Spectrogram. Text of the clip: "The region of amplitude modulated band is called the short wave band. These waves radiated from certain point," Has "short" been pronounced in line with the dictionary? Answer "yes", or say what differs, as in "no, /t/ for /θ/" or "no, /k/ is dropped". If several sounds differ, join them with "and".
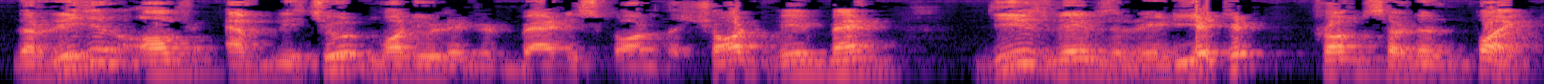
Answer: yes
